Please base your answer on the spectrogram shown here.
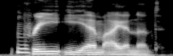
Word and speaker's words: preeminent: Our next word is preeminent. P R E M I N T. That sounds important. It is US pronunciation. Prem Iunt.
